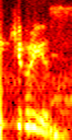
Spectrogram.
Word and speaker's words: curious: And lastly, a place where you pronounced Uh, you mispronounced curious. I think you said something curious or something like that. It's supposed to be curious.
